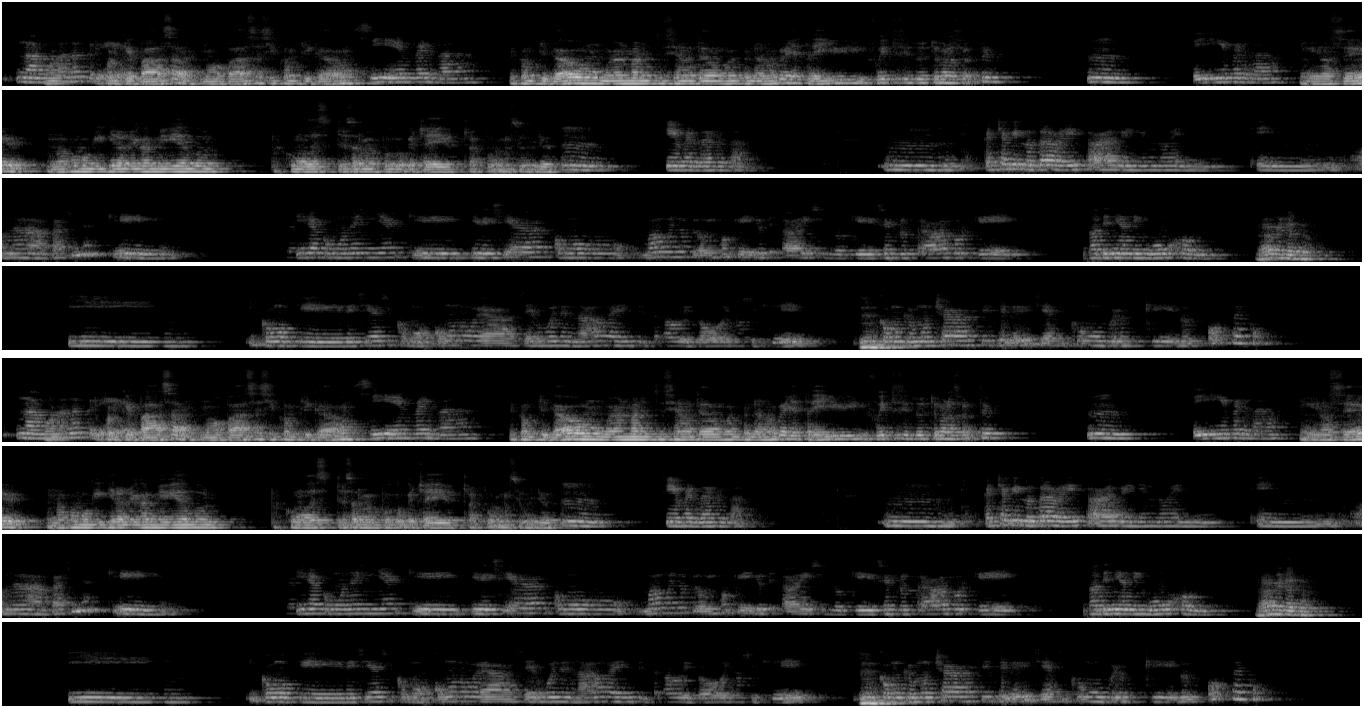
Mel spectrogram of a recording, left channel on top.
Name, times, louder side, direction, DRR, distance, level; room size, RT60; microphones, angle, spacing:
voice 1, 0.1-1.4 3.7-4.7 10.8-11.3 11.9-12.7 19.2-19.6 20.2-21.0 22.4-23.1 23.4-25.7 26.1-28.9 30.1-37.3 38.1-39.3 41.5-42.7 43.3-48.8 49.4-53.3, right 1 dB, 5° right, -5 dB, 0.6 m, -33 dB
voice 2, 1.0-3.6 5.1-9.9 13.0-15.8 16.4-19.1 39.7-40.3 49.4-49.6, equal, 40° right, -1 dB, 0.7 m, -27 dB
2.7 x 2.2 x 2.3 m, 0.62 s
head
